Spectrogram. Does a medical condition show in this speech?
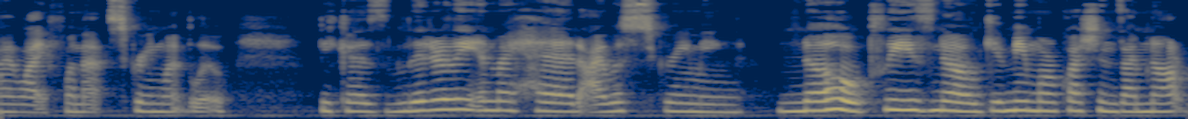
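No.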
